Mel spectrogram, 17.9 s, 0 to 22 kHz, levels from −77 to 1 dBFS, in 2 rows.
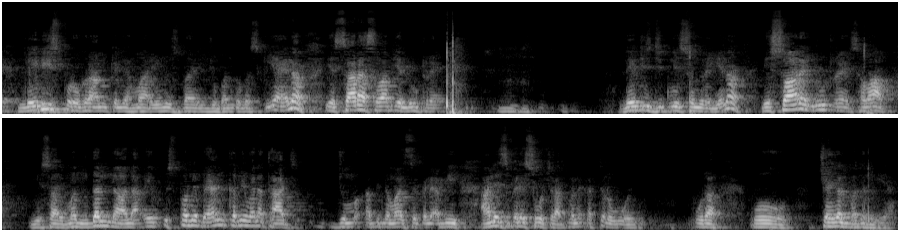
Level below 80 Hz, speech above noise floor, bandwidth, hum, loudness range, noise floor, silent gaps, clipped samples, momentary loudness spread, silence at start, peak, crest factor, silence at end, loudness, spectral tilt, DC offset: -50 dBFS; 34 dB; 12.5 kHz; none; 4 LU; -58 dBFS; none; under 0.1%; 12 LU; 0 s; -2 dBFS; 22 dB; 0 s; -24 LUFS; -8 dB/octave; under 0.1%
